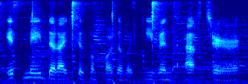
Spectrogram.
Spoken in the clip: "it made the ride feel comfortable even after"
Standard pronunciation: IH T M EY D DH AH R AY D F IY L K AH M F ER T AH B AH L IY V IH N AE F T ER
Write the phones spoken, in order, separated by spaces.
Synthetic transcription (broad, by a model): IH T M EY D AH R AY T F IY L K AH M P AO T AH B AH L IY V IH N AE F T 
